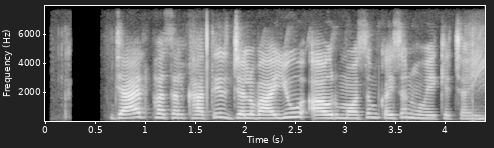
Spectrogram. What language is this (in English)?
Bhojpuri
